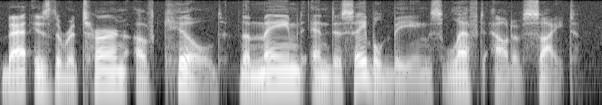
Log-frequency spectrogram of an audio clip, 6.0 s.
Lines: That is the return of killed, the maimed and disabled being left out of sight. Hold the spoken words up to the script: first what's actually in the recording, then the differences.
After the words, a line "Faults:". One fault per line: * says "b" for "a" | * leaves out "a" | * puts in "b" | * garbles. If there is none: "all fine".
That is the return of killed, the maimed and disabled beings left out of sight.
Faults:
* says "beings" for "being"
